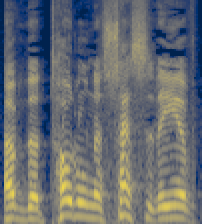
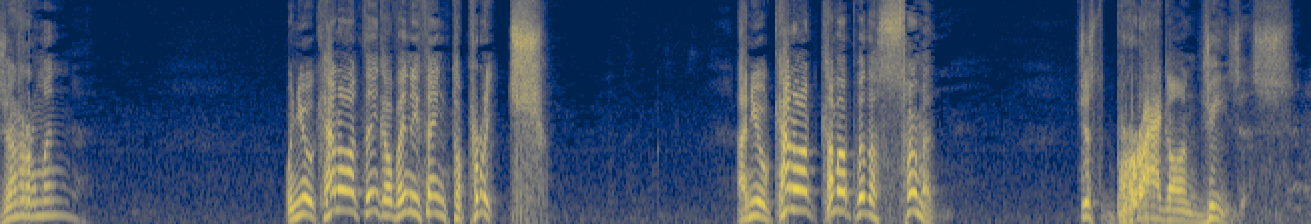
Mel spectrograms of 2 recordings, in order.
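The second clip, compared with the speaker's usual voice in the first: acted elderly Scottish accent. Quoting your old Bible college professor addressing his students, speak in Dr. Peter Conley's old Scottish brogue. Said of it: "in his old Scottish brogue".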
